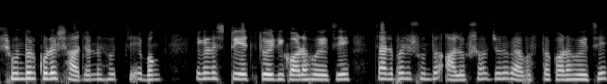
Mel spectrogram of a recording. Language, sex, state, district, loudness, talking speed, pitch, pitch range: Bengali, female, Jharkhand, Jamtara, -16 LUFS, 170 wpm, 240 Hz, 225-260 Hz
